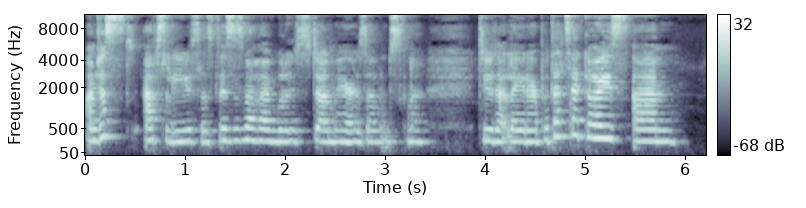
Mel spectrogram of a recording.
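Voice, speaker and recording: Speaking at a very fast pace with an Irish accent, a woman uses a high pitch and fairly even intonation. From Ireland, County Tipperary. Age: 20s. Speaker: YouTuber. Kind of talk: casual chat. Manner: casual, hesitant with many fillers.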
